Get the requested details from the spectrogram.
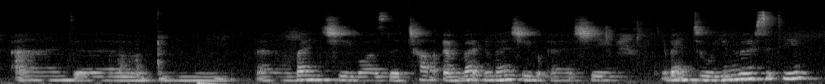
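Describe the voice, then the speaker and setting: A woman at a medium pitch speaks at a very slow pace with ordinary pitch variation, with noticeable background noise and audible room echo around her. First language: not English. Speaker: English language exam candidate. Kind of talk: spoken language exam. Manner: halting, many hesitations.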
